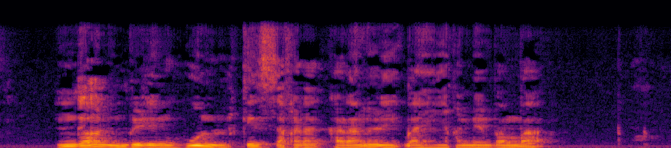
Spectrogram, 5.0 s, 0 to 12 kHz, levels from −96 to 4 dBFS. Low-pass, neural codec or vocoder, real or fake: 9.9 kHz; vocoder, 22.05 kHz, 80 mel bands, Vocos; fake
